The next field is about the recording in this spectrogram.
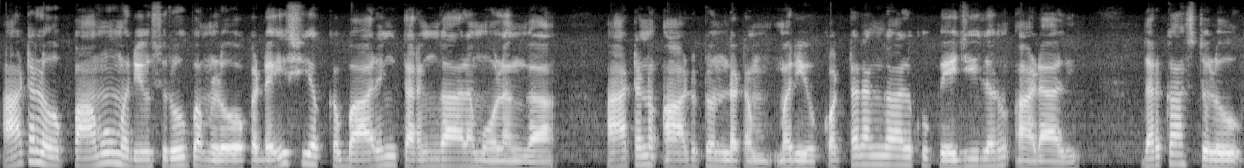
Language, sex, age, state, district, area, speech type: Telugu, male, 60+, Andhra Pradesh, Krishna, urban, spontaneous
